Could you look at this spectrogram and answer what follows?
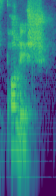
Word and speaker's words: Polish: The capitalization doesn't mean necessarily that you have to change the pronunciation, but I don't know. Okay, but you do, because now you know that it means something different from the first word, which was polish. So, polish and how do you say the second one then? Second one, the citizen of Poland, or an adjective for something from Poland, is Polish.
